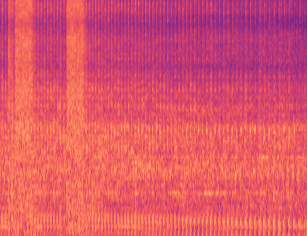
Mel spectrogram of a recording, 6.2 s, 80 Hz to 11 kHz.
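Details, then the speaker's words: S1100 16 HP single-cylinder diesel that had no power and blew oil from the breather. After the cover was replaced, a short start-up burst settles into an even, steady thump with no knocking, and oil pressure is back to normal. "setelah kita ganti ternyata tekanan olinya sudah mulai normal lagi ya sobat diesel"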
